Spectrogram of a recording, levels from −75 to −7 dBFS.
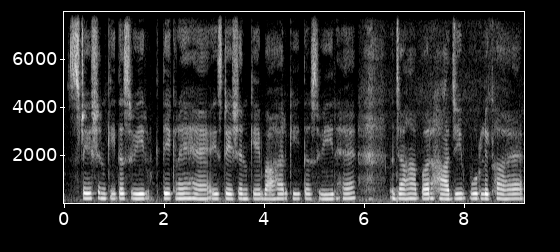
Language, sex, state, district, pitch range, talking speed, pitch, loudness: Hindi, female, Odisha, Sambalpur, 195-205 Hz, 110 wpm, 200 Hz, -17 LUFS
